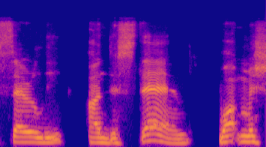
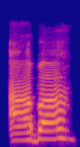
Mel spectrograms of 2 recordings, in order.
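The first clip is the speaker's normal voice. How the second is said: really loud; 7 semitones higher than usual. Shown as a demonstration. Leader calling to the kids, loud chant call. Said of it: "Really loud".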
